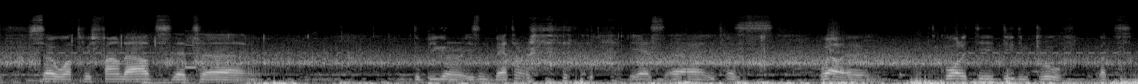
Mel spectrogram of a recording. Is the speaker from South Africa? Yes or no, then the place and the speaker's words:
no; Ljubljana, Slovenia; English is a second language; I'm from Ljubljana, Slovenia.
